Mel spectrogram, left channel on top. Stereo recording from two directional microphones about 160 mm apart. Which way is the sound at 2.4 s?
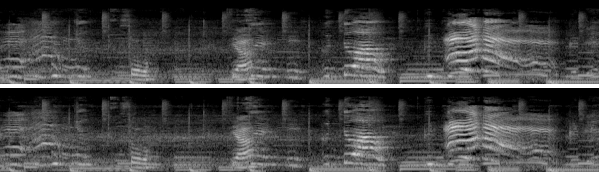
5° left (ahead or behind).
